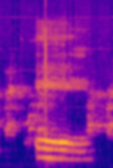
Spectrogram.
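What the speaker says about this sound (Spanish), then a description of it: "ladran los perros y escucho" A dog gives a single short bark at close range, standing out briefly from quiet room sound.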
